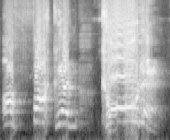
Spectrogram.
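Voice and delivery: very high, loud triumphant shouting; ecstatic yelling. Real, not acted. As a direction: scream with disbelief and joy. Called the drop, yelling.

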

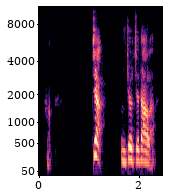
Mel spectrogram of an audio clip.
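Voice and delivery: normal talking voice

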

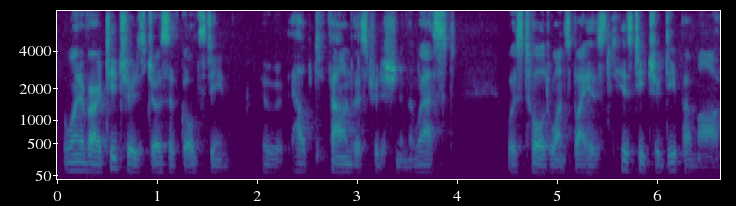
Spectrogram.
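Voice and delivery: normal talking voice

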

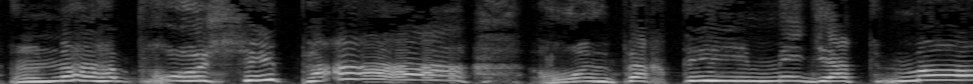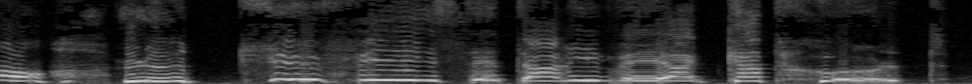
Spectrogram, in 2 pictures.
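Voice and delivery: very high, slow, carrying shout; piercing cry. A narrator's reading. Maya warns the arriving guests away, piercing slow shout. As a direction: warn them off from the top of the stairs. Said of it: "elle leur cria d'une voix perçante".

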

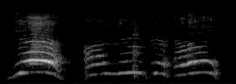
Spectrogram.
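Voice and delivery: very high squealed plea; yelp, then drag out the plea, squeakily; baby voice. Acted. Hidden prank child begging bloke, squealing baby voice. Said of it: "The, the baby voice".

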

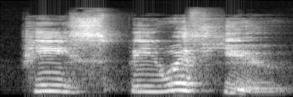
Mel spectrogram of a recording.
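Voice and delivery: slow, soft and tender; a gentle slow blessing from Jesus; gentle peace greeting. Acted. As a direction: bless them quietly and slowly. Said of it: "Jesus said".

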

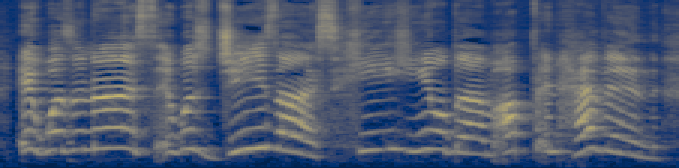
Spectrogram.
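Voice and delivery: earnest preachers. Acted. Peter and John telling the crowd, loud earnest proclaiming. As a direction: announce it was Jesus. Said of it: "Peter and John are like".

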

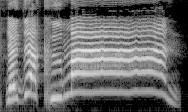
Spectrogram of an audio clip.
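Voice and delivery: high, slow desperate shout. Acted. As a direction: yell at the kids to stop. Shouting to stop fight.

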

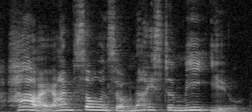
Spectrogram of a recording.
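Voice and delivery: high, slow, friendly hello; voicing a friendly local; friendly greeting. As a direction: greet a stranger warmly.

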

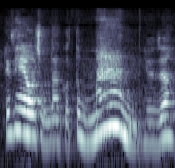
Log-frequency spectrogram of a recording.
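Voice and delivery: normal talking voice

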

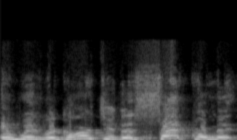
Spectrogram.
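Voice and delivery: high, hammed-up solemn announcement; mock solemn Cranmer. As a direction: mimic the archbishop's grand opening line. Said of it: "he's like".

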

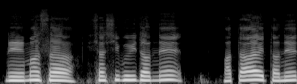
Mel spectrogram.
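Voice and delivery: put-on high, sweet ghostly girl voice; Noriko. Dead Noriko greeting Masa through the god, sugary. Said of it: "もうのりこの声で".

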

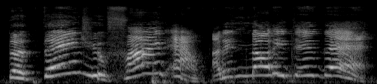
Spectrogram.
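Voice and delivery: high, loud, thrilled exclamations; real delighted shrieking surprise; excited loud squeal. Real, not acted. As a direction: gush over the discovery at full volume. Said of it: "I'm talking so loud".

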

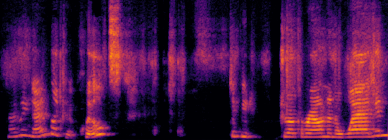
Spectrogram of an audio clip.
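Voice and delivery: usual speaking voice

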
